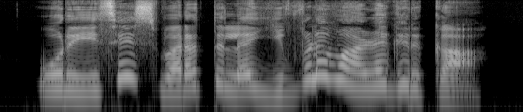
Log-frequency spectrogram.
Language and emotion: Tamil, surprised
